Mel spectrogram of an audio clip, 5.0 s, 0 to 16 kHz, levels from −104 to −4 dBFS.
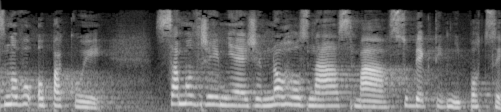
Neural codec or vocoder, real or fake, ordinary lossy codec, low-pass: none; real; MP3, 48 kbps; 14.4 kHz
